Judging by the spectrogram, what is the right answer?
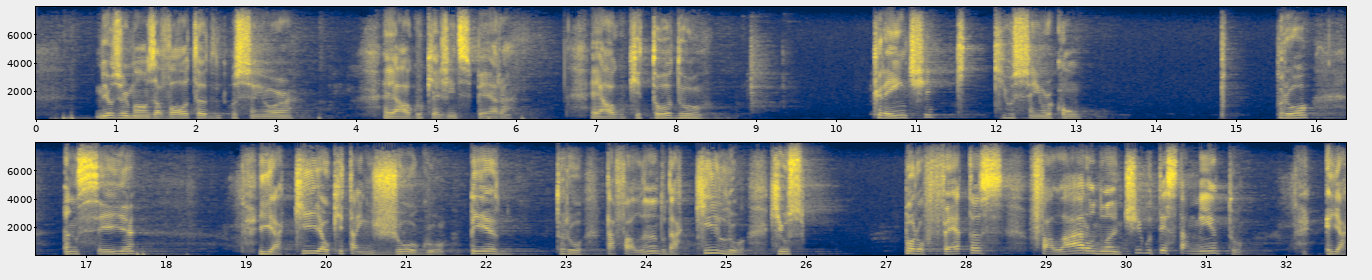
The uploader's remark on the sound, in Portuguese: Mensagem gravada na Igreja Batista Jardim Minesota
